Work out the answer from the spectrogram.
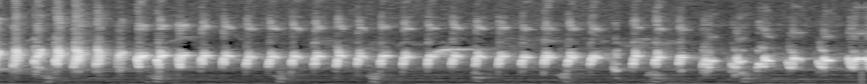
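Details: Lovebird giving its long 'ngekek' trill, a sustained run of rapid, bright chirps at about six per second, steady and unbroken throughout, with faint low hum beneath.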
